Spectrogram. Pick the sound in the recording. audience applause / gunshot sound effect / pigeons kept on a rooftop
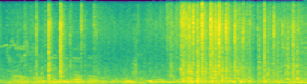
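pigeons kept on a rooftop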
